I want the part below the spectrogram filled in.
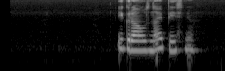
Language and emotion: Russian, neutral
